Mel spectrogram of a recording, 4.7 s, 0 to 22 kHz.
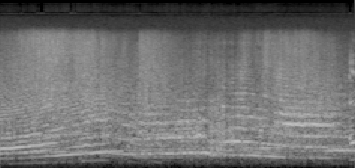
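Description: A 1989 Formula One car driven by Nannini screams loudly as it accelerates hard, its high engine whine rising and shifting in pitch continuously with no talk.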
